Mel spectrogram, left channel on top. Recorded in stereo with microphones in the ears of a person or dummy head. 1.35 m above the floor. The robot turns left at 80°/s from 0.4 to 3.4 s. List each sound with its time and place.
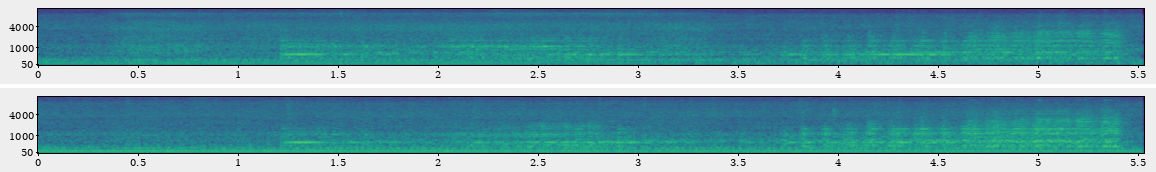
1.2 s a dropped coin: 90° left, 1.4 m; by 5.4 s 85° right, 1.4 m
